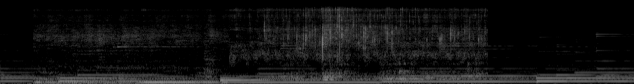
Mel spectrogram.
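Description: Tap water running into a bathroom sink, starting just after the start and shutting off suddenly about five seconds in, under background guitar music.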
